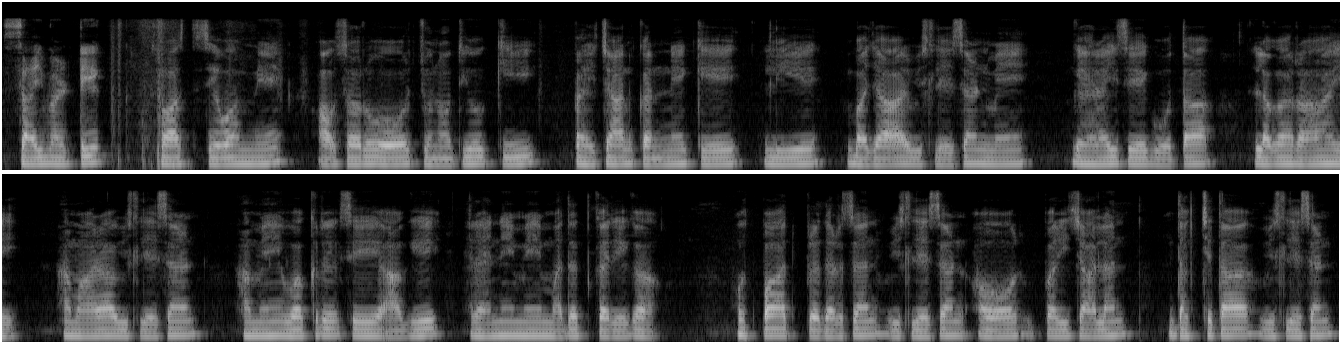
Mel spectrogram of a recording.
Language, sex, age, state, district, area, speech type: Hindi, male, 30-45, Madhya Pradesh, Seoni, rural, read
